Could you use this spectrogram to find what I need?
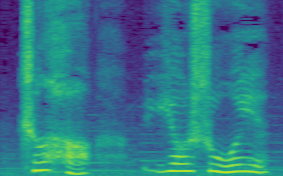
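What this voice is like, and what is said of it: Very quiet, faint voice. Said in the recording (Chinese): “小声地说 ... 的声音像是蚊子一样”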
